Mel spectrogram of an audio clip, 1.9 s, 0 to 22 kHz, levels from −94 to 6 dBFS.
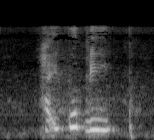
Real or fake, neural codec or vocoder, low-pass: real; none; 9.9 kHz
